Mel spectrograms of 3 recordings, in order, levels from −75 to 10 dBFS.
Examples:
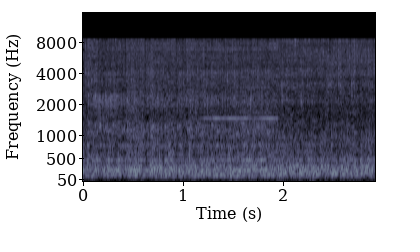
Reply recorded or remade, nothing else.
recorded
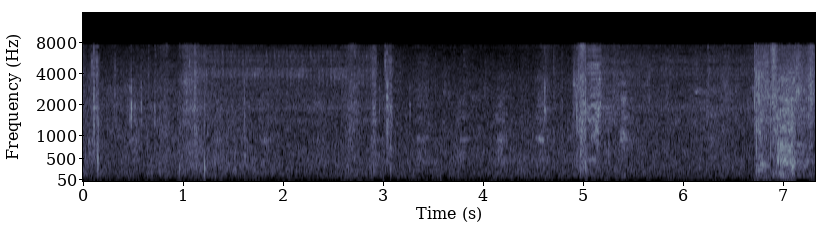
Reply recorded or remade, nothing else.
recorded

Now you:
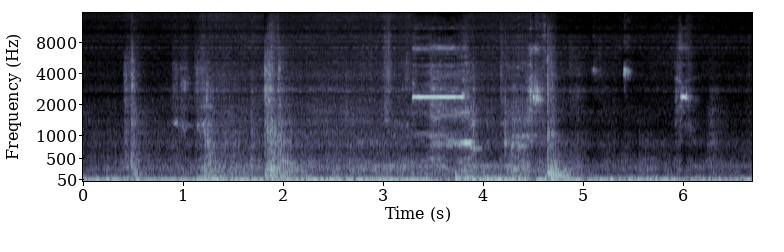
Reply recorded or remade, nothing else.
remade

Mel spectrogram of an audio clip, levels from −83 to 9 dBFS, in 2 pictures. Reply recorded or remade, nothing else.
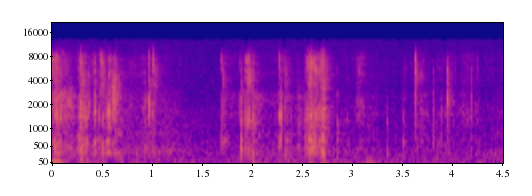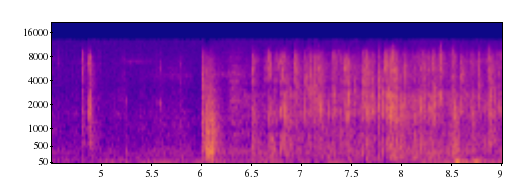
recorded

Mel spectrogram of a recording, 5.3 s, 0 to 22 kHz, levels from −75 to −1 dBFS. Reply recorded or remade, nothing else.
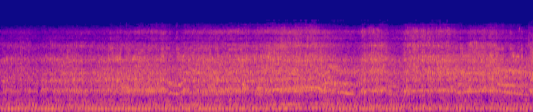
recorded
